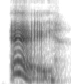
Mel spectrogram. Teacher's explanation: Especially for this sound because it has really two mouth positions that happen very quickly. And so you're gonna start with that a sound with your mouth open just a little bit and your lips kind of pulled back. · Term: long a sound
